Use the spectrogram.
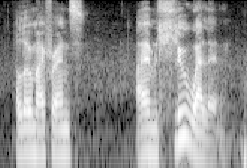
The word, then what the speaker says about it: Llywelyn: It looks like a double L in the Latin script. It's an aspirated L in the Cymric language.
